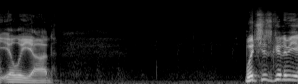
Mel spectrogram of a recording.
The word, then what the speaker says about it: Iliad: I said Idiod, not Iliad? Yeah, you said Idiod. Oh, I mispronounced.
